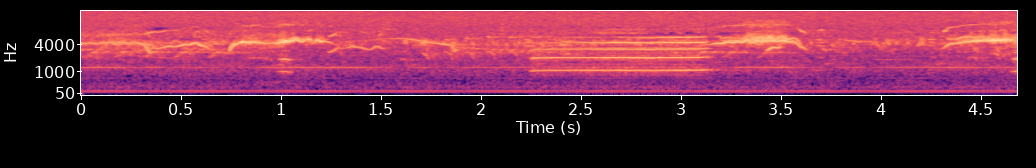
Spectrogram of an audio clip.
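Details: During a feeding at the Decorah North nest on 1 April 2022, bald eagles give high wavering chirps picked up by a livecam, with a brief steady tone in the middle and a low hum throughout.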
